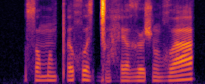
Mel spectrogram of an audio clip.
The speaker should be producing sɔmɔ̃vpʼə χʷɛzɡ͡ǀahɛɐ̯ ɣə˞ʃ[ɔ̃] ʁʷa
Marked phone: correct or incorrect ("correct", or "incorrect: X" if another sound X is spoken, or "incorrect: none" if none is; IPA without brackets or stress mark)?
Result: incorrect: õ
